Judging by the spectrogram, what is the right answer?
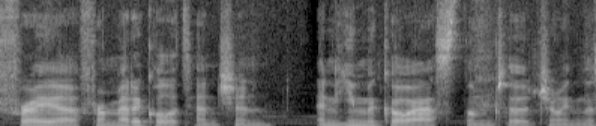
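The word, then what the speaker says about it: Himeko: 哎， Normie, like Aunt Himoko will never understand how we Kaslanas fight. We're born warriors. I love how she says her name wrong every time.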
